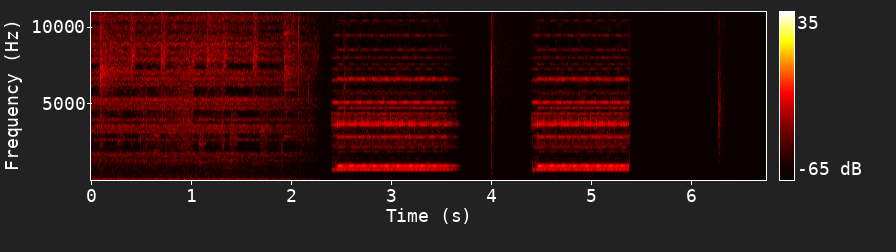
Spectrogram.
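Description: A landline telephone in a phone call rings back twice through the receiver, each ring a steady tone burst about a second long with a pause between, after a louder opening stretch.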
